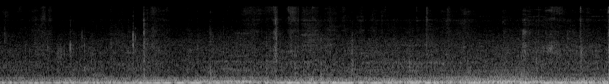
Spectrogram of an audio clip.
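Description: Steady low rumble of background noise with a few faint clicks.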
